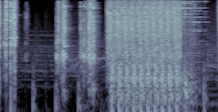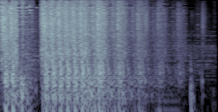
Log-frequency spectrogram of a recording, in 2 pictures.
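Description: Machine gun fire sound effect: several long, loud automatic bursts of rapid shots with brief gaps between them, harsh and close, with no voices.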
